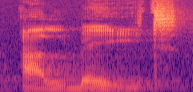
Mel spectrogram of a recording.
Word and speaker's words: albeit: Then the surprise word, Betty, many people would pronounce it the way it is spelled. And that is why you hear of albeit.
